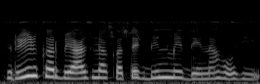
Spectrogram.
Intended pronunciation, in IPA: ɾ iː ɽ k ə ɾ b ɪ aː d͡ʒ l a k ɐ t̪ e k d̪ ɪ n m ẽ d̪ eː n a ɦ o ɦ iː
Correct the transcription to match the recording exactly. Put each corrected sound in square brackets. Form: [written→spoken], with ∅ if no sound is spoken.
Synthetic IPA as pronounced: ɾ iː ɽ k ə ɾ b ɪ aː d͡ʒ l a k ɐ t̪ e k d̪ ɪ n m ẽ d̪ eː n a ɦ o ɦ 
